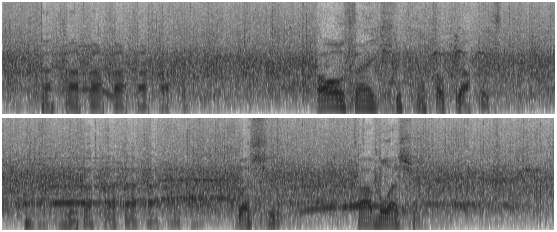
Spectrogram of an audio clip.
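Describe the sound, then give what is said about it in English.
A loud, sustained standing ovation from a large audience fills the entire clip. It is given for their praying and intercession, dense and steady without a break, while a voice speaks over it with a few short, emotional phrases. “You all, standing ovations for you, for praying, and standing in the gap for your intercession, I thank you from the bottom of my heart.”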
